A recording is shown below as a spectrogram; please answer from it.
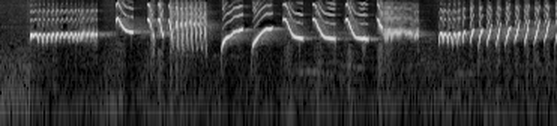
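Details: White-rumped shama masteran with 'tembakan' fill for competition birds: a steady high whistle, buzzy bursts, a string of looping swept notes, and a fast repeated ticking trill at the end.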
